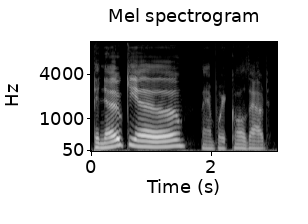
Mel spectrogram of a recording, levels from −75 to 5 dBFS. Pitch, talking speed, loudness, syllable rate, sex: 145 Hz, 95 wpm, -14 LUFS, 3.0 syllables/s, male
